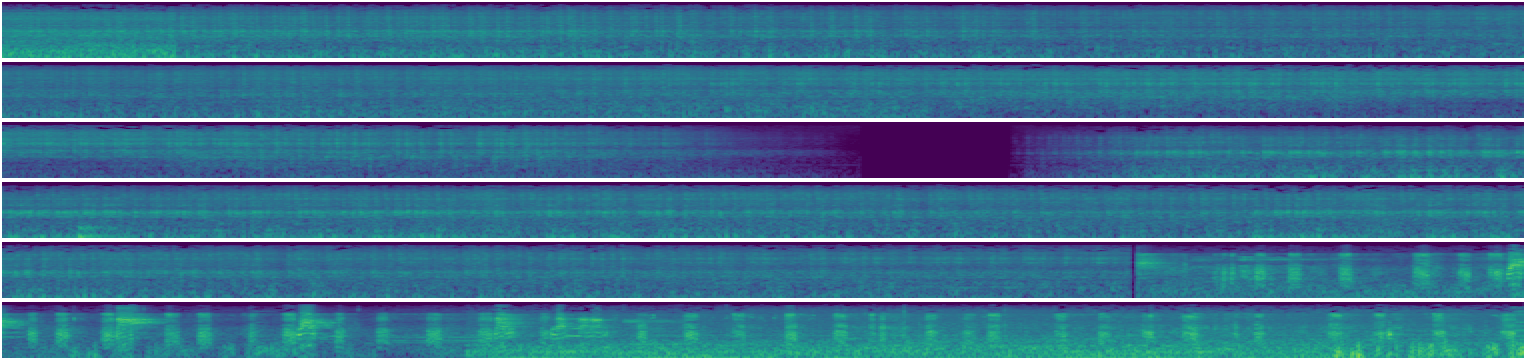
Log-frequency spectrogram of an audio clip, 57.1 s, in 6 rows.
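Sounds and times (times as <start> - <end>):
hedgehog snuffling and sniffing: 45.5 - 57.0.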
